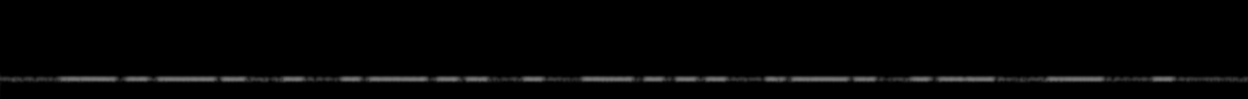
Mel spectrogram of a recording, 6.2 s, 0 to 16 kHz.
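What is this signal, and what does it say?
Morse code, heard as a keyed tone, about 16 wpm, 750 Hz. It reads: CELEBRATE
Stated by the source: Morse code from SAQ, received at a station in Putignano, Apulia, Italy, on VLF.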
